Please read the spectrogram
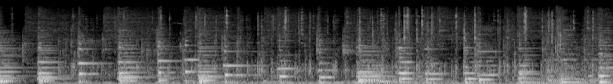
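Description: Background music: a melody of pitched notes over a steady beat.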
